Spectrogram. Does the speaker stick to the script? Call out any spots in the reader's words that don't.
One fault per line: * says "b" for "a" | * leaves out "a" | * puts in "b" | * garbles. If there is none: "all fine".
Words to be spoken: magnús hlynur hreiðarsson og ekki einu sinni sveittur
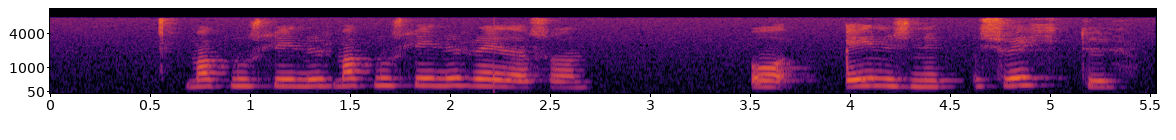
* puts in "magnús hlynur"
* leaves out "ekki"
